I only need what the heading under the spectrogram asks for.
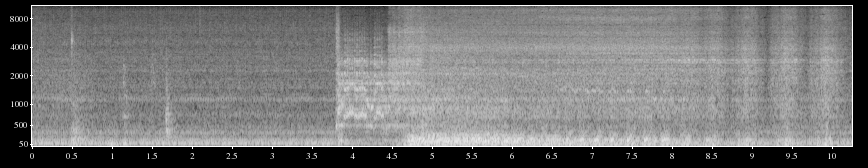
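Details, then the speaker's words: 1978 Pontiac Trans Am 4-speed, first start in years, primed with gasoline down the carburetor and ignition timing backed off; vacuum lines not yet checked. It cranks, catches, flares on a throttle blip, then settles into a steady, even V8 burble. Normal idle. "well i'd have to say that's uh that seems to be a good motor um there is nothing crazy going on"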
